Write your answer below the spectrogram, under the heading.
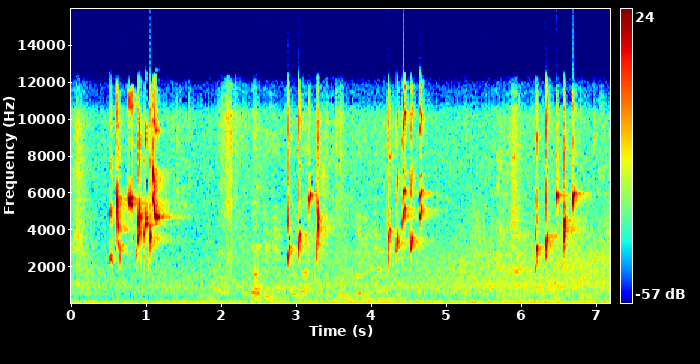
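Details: European goldfinch of Elbasan, Albania, uttering scattered clusters of high, thin twittering chirps every second or two, with faint lower sounds in the background.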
